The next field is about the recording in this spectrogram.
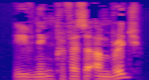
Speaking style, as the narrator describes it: Harry said stiffly

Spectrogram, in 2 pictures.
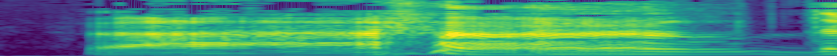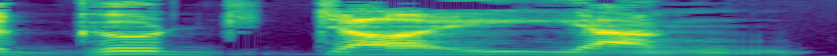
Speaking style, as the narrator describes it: muttered Hagrid

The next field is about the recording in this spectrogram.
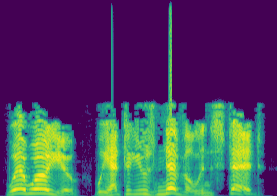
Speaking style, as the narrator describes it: Wood was yelling

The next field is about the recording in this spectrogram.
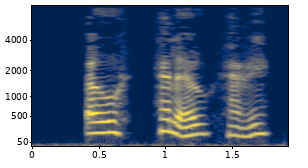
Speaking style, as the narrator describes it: she said in a brittle voice

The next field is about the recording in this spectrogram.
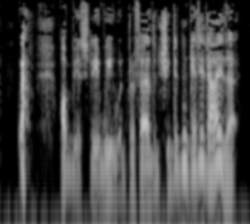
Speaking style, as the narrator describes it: said Dumbledore calmly

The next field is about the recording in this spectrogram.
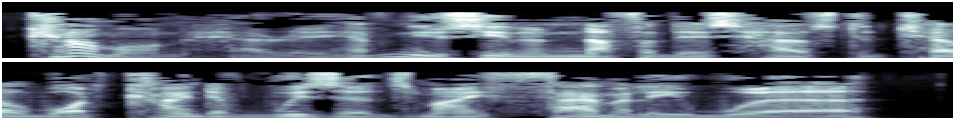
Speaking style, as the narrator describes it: said Sirius testily

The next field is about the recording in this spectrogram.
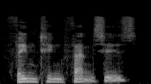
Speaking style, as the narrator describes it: Harry suggested quietly

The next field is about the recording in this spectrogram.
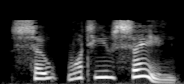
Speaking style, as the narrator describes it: said Harry slowly

